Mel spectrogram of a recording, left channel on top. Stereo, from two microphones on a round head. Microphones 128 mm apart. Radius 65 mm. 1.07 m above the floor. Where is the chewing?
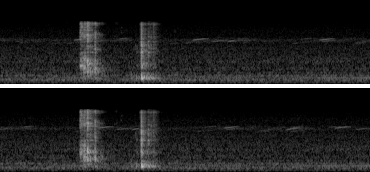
15° right (ahead or behind), 0.7 m.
